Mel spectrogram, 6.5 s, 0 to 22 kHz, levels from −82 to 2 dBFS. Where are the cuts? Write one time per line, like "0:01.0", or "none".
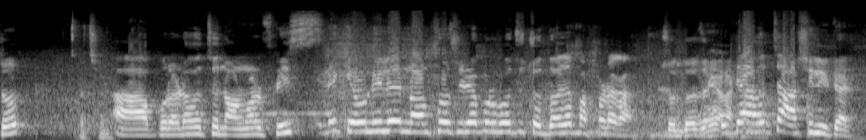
0:02.4
0:05.3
